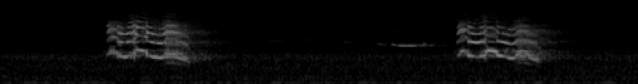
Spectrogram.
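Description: Lesser white-fronted goose giving two shrill, squeaky yelping calls about two seconds apart, with a faint thin whistle between them.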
